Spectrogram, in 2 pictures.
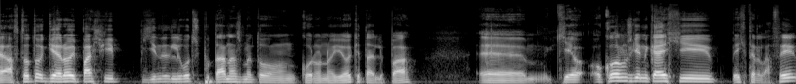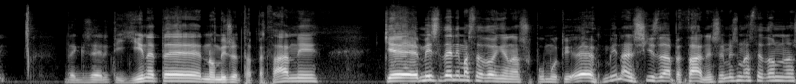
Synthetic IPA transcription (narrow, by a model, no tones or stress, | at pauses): ɐft̪o̞t̪o̞ɲɟe̞ɾo̞ipɐɾçi | ʝine̞t̪eliɣo̞t̪i̥sput̪ɐnɐzme̞t̪o̞nko̞ɾo̞no̞io̞ce̞t̪ɐlipɐ | eceo̞ko̞zmo̞zʝe̞nikɐeçie̞çi̥t̪ɾelɐ̰θi | ðe̞ɡze̞ɾit̪iʝine̞t̪e̞no̞mizoo̞t̪i̥θɐpe̞θɐni | ce̞ːmizðe̞nimɐst̪eðoʝɐnɐsu̥pumeo̞t̪ieminɐnisçizðeθɐpe̞θɐnise̞mis̬imɐst̪eðo̞nnɐ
